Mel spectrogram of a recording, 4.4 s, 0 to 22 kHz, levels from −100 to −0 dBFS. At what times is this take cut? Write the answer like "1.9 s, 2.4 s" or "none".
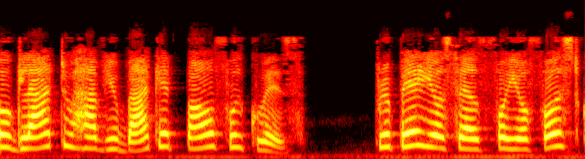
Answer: none

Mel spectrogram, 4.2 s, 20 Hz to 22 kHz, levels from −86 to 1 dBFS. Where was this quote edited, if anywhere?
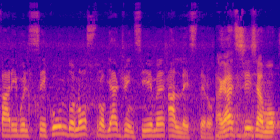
3.2 s

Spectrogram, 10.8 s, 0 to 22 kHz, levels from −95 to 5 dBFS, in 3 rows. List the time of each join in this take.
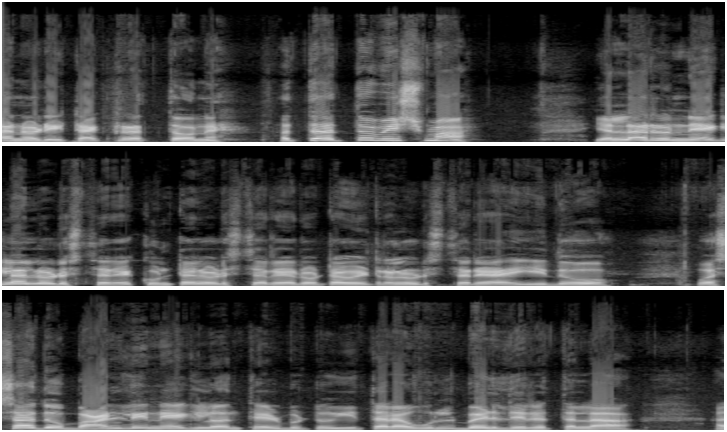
none

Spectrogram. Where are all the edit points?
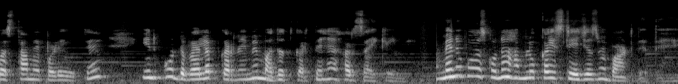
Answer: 4.4 s

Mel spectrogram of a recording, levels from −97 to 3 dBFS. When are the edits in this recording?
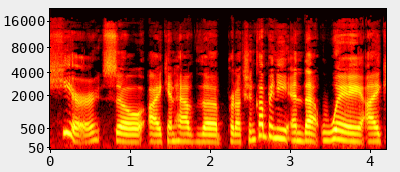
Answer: none

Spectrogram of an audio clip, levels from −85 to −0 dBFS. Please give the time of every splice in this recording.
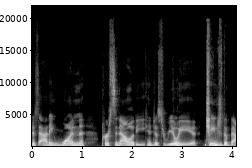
2.2 s

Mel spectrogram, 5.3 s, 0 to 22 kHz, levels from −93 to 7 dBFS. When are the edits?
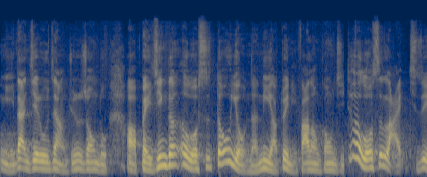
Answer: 4.2 s

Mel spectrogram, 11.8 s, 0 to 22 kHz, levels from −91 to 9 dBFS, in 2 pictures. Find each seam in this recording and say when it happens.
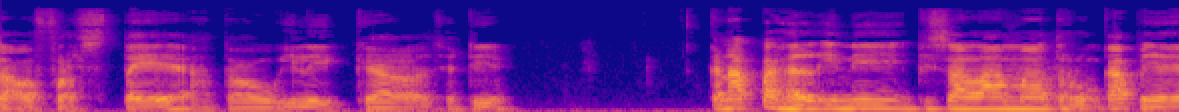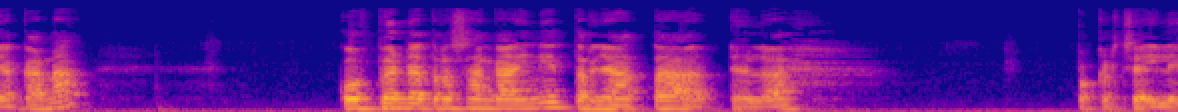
none

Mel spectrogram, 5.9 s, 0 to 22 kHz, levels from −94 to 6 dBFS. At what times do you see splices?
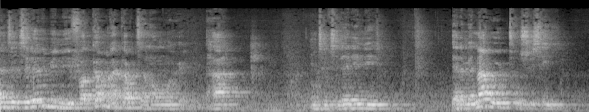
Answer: none

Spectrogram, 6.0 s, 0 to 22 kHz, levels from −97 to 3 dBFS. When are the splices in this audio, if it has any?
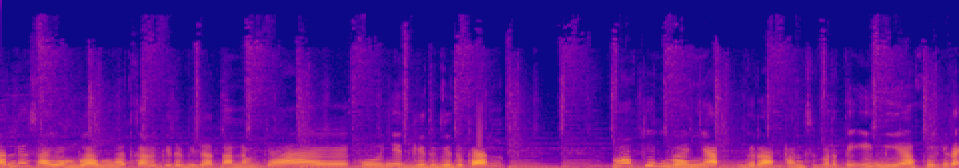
3.4 s

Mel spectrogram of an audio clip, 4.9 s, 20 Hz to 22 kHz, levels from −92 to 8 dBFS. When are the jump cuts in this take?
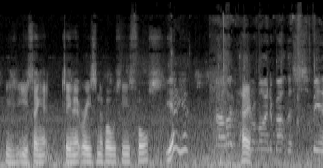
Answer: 3.2 s

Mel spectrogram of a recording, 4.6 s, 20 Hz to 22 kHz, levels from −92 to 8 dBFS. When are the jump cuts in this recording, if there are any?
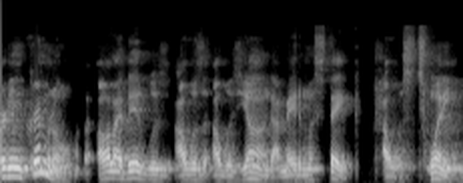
3.6 s

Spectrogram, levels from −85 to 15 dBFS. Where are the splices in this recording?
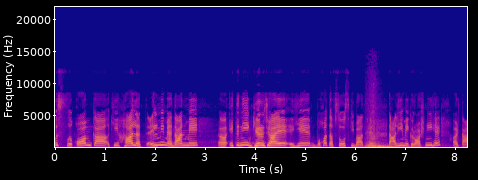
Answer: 6.6 s

